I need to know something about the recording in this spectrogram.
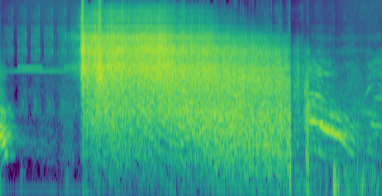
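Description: A rocket motor roars loudly as it launches, then cuts off suddenly.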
